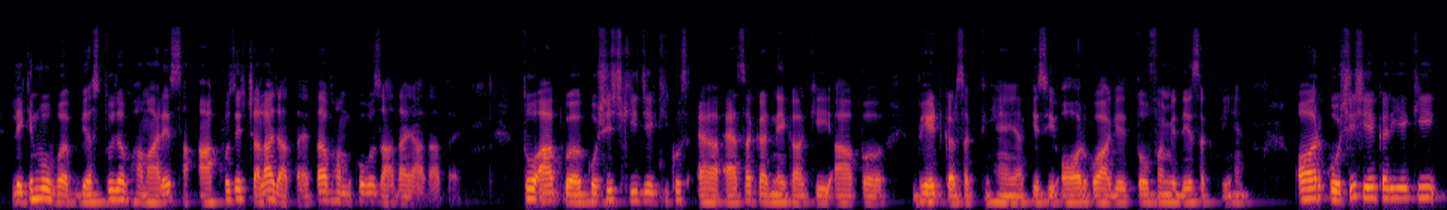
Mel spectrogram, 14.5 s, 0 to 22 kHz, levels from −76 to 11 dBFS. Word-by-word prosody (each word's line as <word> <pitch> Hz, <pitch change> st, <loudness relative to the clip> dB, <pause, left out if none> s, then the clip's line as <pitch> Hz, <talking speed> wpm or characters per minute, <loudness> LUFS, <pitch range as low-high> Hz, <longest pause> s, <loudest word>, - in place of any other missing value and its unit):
लेकिन 125 Hz, +5 st, +3 dB
वो 155 Hz, -1 st, +6 dB
व -, -, +5 dB, 0.2 s
वस्तु 110 Hz, +6 st, 0 dB
जब 140 Hz, -2 st, +3 dB
हमारे 105 Hz, +2 st, 0 dB
सा 105 Hz, -5 st, -11 dB
आँखों 105 Hz, +5 st, -3 dB
से 150 Hz, +2 st, +2 dB
चला 145 Hz, -1 st, +2 dB
जाता -, -, -2 dB
है -, -, -4 dB
तब 130 Hz, 0 st, +3 dB
हमको 120 Hz, 0 st, -3 dB
वो 125 Hz, 0 st, -1 dB
ज़्यादा 95 Hz, -3 st, -3 dB
याद 90 Hz, -2 st, -5 dB
आता -, -, -11 dB
है। -, -, -21 dB, 0.6 s
तो 155 Hz, 0 st, +7 dB
आप 125 Hz, -2 st, +3 dB, 0.3 s
कोशिश 125 Hz, +4 st, 0 dB
कीजिए 125 Hz, -1 st, -2 dB
कि 125 Hz, +1 st, -14 dB
कुछ 135 Hz, -, -6 dB
ए -, -, +2 dB, 0.3 s
ऐसा 100 Hz, +5 st, 0 dB
करने 105 Hz, -1 st, 0 dB
का 100 Hz, -1 st, -1 dB
कि 105 Hz, -1 st, -1 dB
आप 100 Hz, 0 st, -3 dB, 0.5 s
भेंट 120 Hz, 0 st, +3 dB
कर -, -, +4 dB
सकती 100 Hz, +1 st, -7 dB
हैं 100 Hz, -2 st, -1 dB
या 95 Hz, -1 st, -1 dB
किसी 105 Hz, -1 st, -3 dB
और 105 Hz, +1 st, +3 dB
को 105 Hz, -, +1 dB
आगे 100 Hz, 0 st, +1 dB
तोहफ़ा 105 Hz, +1 st, -1 dB
में 105 Hz, -1 st, -1 dB
दे 105 Hz, +1 st, 0 dB
सकती 105 Hz, -1 st, -9 dB
है। 105 Hz, -1 st, -10 dB, 0.5 s
और 155 Hz, +3 st, +6 dB
कोशिश 150 Hz, +7 st, +2 dB
ये 165 Hz, 0 st, +6 dB
करिए 160 Hz, 0 st, +3 dB
कि 170 Hz, +1 st, -2 dB
110 Hz, 205 wpm, -20 LUFS, 100-135 Hz, 0.6 s, तो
